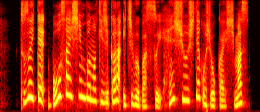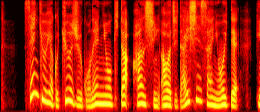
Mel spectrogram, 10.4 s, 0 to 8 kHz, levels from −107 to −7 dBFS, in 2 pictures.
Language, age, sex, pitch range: Japanese, 20-39, female, 190-295 Hz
